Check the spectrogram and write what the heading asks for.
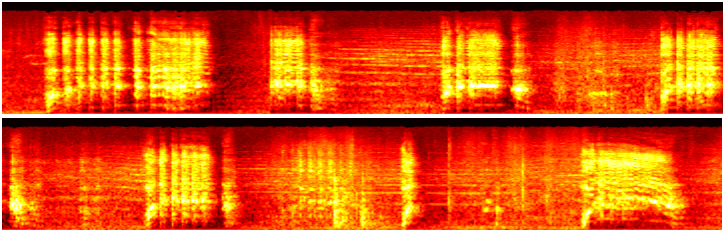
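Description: Nigerian Dwarf doe in labour bleating loudly and repeatedly, about seven calls roughly every two seconds, some of them wavering, as she strains during contractions.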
